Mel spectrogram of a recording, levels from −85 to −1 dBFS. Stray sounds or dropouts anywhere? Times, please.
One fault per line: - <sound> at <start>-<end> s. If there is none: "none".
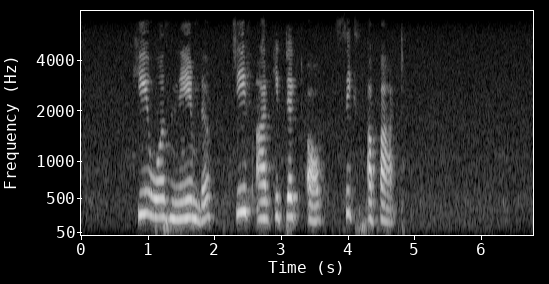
none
